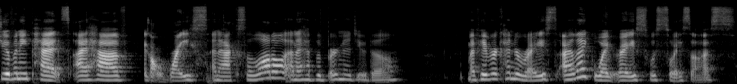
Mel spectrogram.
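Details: Girl with Tourette syndrome; a recurring vocal tic phrase she acquired through echolalia, produced in an imitated nasal voice rather than her own; vocal tic (Tourette syndrome).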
